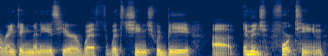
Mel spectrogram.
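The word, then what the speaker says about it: Tzeentch: right in here so let's move on to chinch which is spelled t-z-e-e-m-t-c-h a so so chinch uh is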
